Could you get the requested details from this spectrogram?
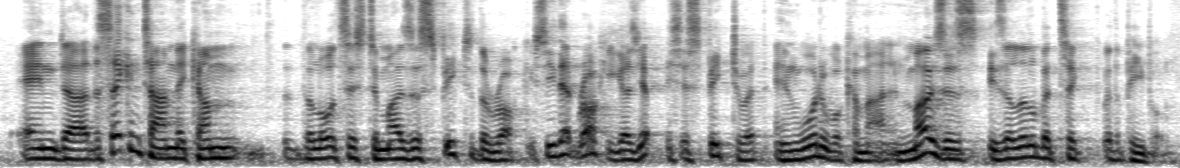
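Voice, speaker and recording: A man's somewhat breathy voice at medium pitch moves at a fairly quick pace. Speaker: pastor. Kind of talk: sermon. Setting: church.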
